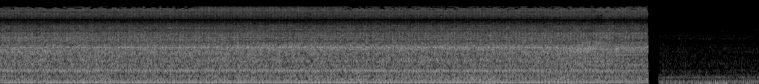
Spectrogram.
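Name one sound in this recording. A turbocharger spins with a steady high whine and hum.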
